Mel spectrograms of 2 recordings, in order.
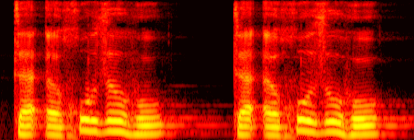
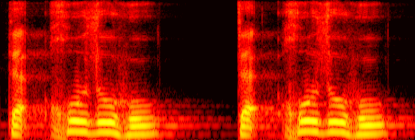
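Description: First: تأخذه with a small extra vowel popping after the hamza; slow wrong-example تأخذه, ta-'e-khudhuhu; bounced hamza mistake. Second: تأخذه said slowly with a clean, still glottal stop after ta; careful تأخذه with a crisp silent catch; precise hamza. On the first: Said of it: "وإياك والقفز عليها فتصبح كالقلقلة". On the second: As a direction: close firmly on أ in تأخذه, no bounce. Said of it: "حقق نطق الهمزة بشكل صحيح". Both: Shown as a demonstration.

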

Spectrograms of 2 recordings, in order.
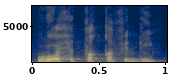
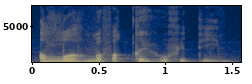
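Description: First: Said in the usual way. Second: اللهم فقهه في الدين said lower and softer, as a tender blessing; gentle prayer. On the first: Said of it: "بس أحلى". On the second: Shown as a demonstration. Preacher showing the nicer way to guide a child, gentle. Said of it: "بس أحلى. معمولة حلو".

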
